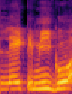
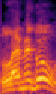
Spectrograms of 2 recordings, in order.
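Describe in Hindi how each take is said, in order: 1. दोनों शब्द पूरे और अलग-अलग बोले जाते हैं। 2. दोनों शब्द मिलकर एक छोटा शब्द बन जाते हैं। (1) "पहले बोलते थे" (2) "आप कैसे बोलेंगे लेमे गो"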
